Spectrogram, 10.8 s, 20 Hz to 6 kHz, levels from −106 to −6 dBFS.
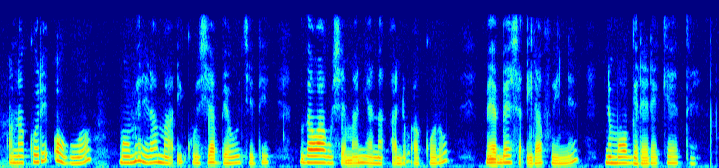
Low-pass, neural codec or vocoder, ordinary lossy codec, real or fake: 5.4 kHz; none; MP3, 48 kbps; real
